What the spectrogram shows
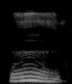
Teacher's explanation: Entonces, esta aquí tiene mismo punto de articulación, mismo modo de articulación, entonces predorso alveolar, fricativa, pero no es sorda, es sonora, porque vibran las cuerdas vocales. Este alófono Z ocurre antes de una consonante sonora por, de nuevo, asimilación. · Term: fricativa, predorso alveolar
